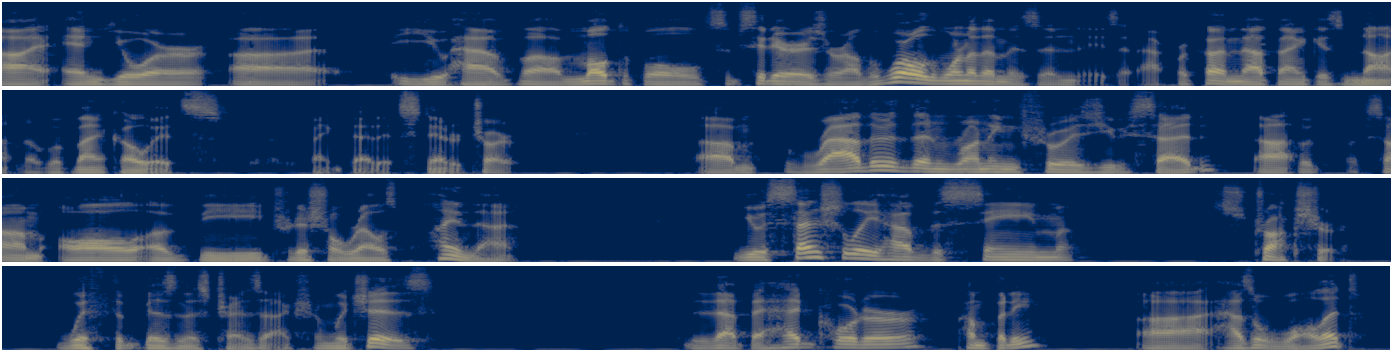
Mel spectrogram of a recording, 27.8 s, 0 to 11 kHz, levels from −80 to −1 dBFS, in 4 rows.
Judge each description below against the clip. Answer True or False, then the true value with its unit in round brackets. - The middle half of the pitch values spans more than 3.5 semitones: False (3.2 semitones)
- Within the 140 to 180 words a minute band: True (155 wpm)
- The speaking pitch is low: True (90 Hz)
